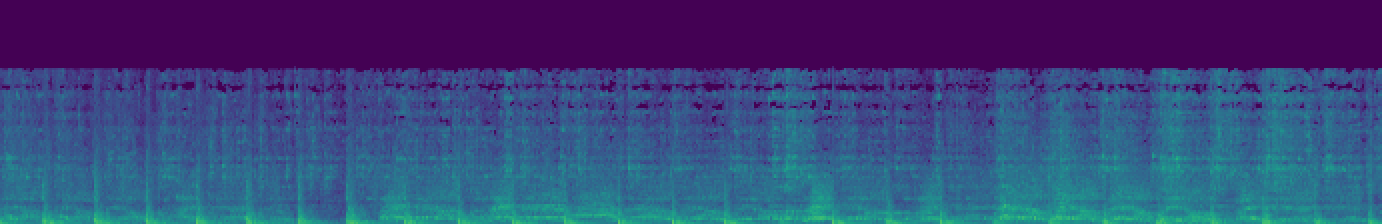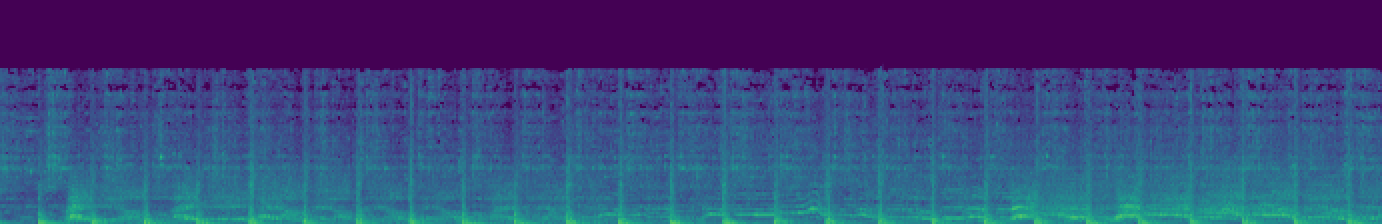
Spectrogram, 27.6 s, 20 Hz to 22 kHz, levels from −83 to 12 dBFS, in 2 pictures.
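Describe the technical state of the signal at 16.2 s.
At 16.2 s the signal is intact, with no dropout, distortion, glitch or other fault.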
